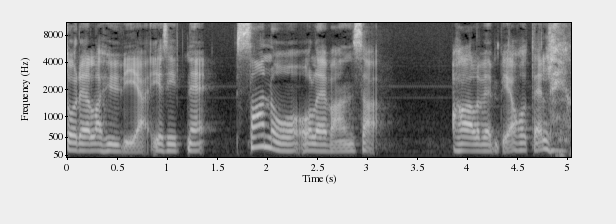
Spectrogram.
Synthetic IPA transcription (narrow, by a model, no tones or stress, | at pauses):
t̪odelːɑhyʋḭæ̰jɑsit̪ne | sɑnoːʔoleʋɑ̰nsɑ̰ | hɑlʋempiɑ̰hot̪elːijɑ̥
